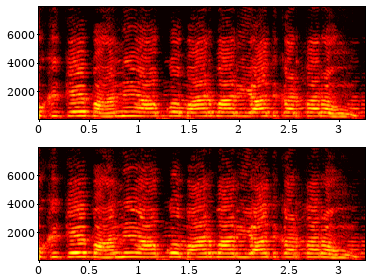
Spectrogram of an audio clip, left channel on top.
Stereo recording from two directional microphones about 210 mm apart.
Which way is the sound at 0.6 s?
35° right (ahead or behind).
